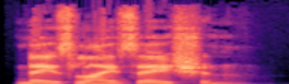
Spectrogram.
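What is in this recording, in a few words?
"nasalization", British English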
